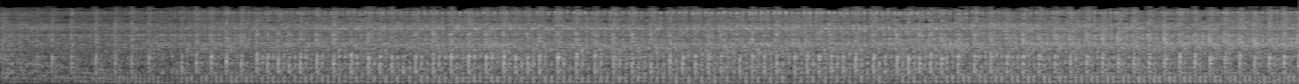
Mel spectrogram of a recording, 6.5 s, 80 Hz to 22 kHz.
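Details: Echo PB265LN leaf blower two-stroke, freed from seizure, fuel leaking: fast raspy buzz rising and holding high; high idle with idle screw turned all the way and air filter suspected gas-soaked, blocking airflow.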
